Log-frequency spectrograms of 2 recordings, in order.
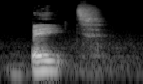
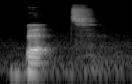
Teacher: You can see more tension, wider lips, tenser lips, and a higher vowel for bait, and a lower, more relaxed one for bet.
